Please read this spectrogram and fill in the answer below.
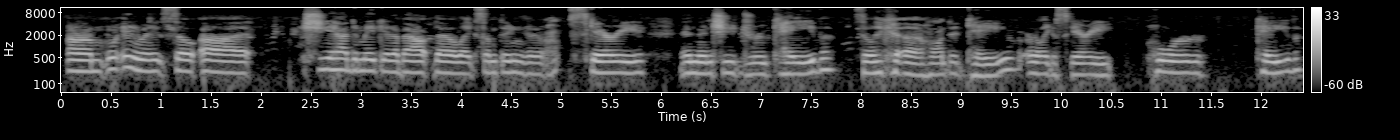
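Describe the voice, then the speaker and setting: A woman, hoarse from losing her voice, chatting casually to her viewers in a rambling way. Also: medium pitch, level tone, measured pace, dark tone. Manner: rambling, many ums and self-corrections. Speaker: vlogger. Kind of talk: casual chat to camera. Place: home kitchen while cooking. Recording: dull lo-fi home recording, faint noise.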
